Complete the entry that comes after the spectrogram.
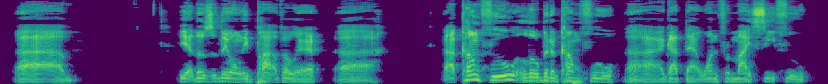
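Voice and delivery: put-on ninja voice with New Jersey accent. Narrating a scene, a ninja on stage addresses the assembly in a New Jersey ninja voice. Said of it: "exactly what you'd assume a New Jersey ninja".

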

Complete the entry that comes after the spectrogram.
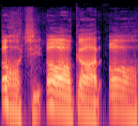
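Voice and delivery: very loud, long exclamations. Imitating a friend's reaction on dropping a drink: imitating Andrew's spill reaction. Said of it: "of Andrew's reaction when he first dropped it".

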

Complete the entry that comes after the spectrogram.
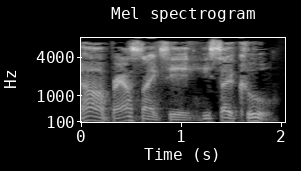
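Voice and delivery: ordinary delivery

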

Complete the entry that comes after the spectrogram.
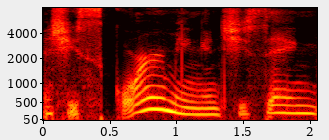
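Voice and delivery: ordinary talk, nothing marked

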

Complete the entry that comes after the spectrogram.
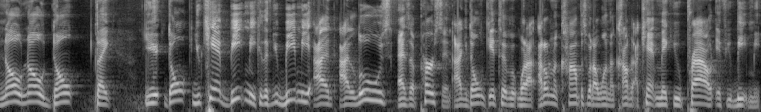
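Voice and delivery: ordinary talk

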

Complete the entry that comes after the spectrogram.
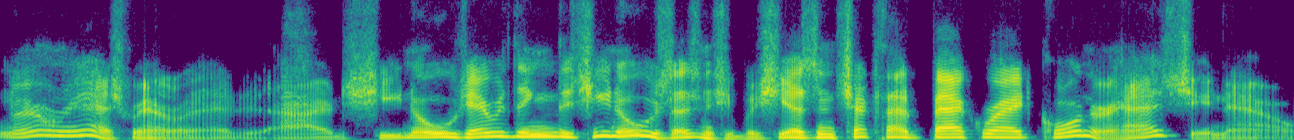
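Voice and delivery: soft, sing-song, teasing, almost mocking old man voice. An old man's voice floats over the clearing toward you: almost mocking old man's voice. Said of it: "almost mocking".

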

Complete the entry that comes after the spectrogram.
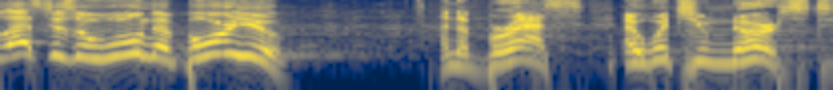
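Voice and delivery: very high, loud, thrilled, acted-out excited cry. Preacher acts out a woman in the crowd calling to Jesus, acting out an excited shout. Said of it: "This woman is excited".

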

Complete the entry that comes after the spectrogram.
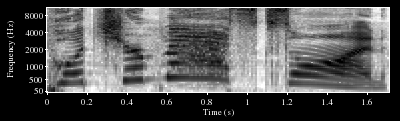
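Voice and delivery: put-on indignant, outraged, high-pitched older woman's voice. Retelling an old woman who was outraged at them; imitating an outraged woman. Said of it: "outraged at us".

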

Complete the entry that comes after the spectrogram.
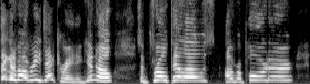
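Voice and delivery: mocking high-pitched quip. Retelling a movie line by Raphael: imitating Raphael's sarcasm. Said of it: "that's funny sarcasm right there".

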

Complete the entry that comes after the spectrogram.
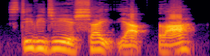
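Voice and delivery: put-on Liverpool accent. Acting out an Everton supporter in a typical fan conversation, bad Scouse accent. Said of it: "That was not a great British accent".

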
